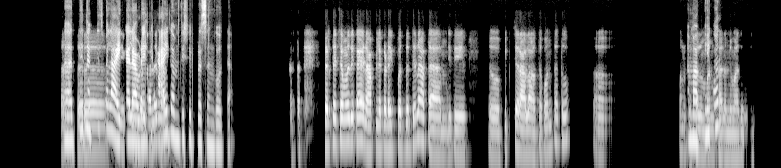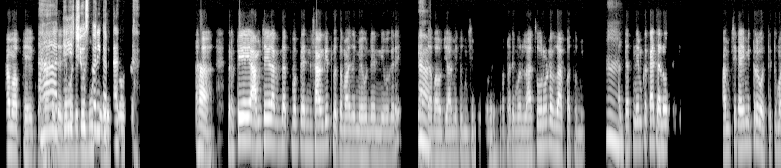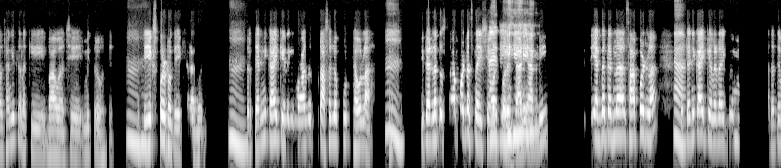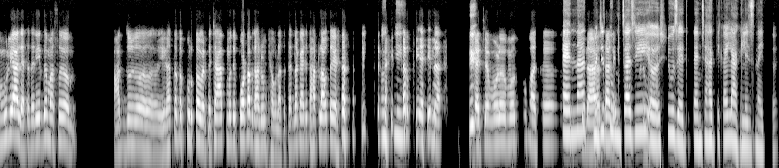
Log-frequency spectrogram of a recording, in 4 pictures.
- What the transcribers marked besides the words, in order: unintelligible speech; tapping; chuckle; in Hindi: "हम आपके हैं कोन?"; chuckle; other noise; chuckle; laughing while speaking: "अरे"; chuckle; laughing while speaking: "तर त्यांना काय त्यात हात लावता येईना. तर काहीच करता येईना"; chuckle
- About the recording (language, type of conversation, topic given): Marathi, podcast, लग्नाचा दिवस तुमच्यासाठी कसा गेला?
